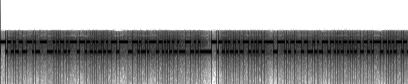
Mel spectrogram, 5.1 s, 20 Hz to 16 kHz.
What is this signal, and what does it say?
RTTY, about 45.45 baud. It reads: WHOSE FATHER, FAST CARRIER
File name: fsk850 / battleshipnj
